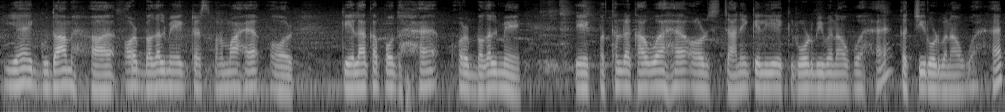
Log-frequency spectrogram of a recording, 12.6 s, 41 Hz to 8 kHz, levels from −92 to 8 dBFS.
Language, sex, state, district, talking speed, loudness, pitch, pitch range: Hindi, male, Bihar, Saharsa, 175 wpm, -28 LUFS, 135 Hz, 125-140 Hz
